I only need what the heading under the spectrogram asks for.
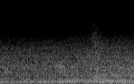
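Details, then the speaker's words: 2022 Keystone Cougar 290RLS travel trailer rooftop AC unit in fan mode switched from low to high: steady even low whoosh and hum, no knocks or rattles; fan running normally. "Fan would just run the fan in the unit. You can hear that turn on to low. You hit it on high."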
